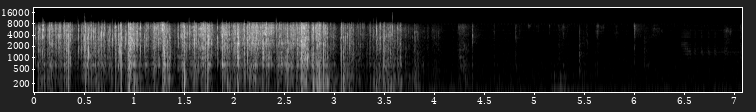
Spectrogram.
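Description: Foil wrapper of a Topps Deco trading-card pack being torn open and crinkled by hand, stopping about three and a half seconds in. After that, only faint light ticks as the card stack is handled.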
